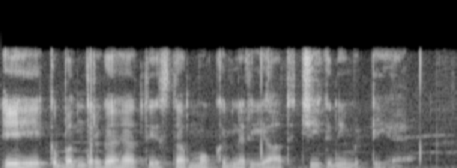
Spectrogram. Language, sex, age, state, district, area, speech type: Punjabi, male, 45-60, Punjab, Barnala, rural, read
